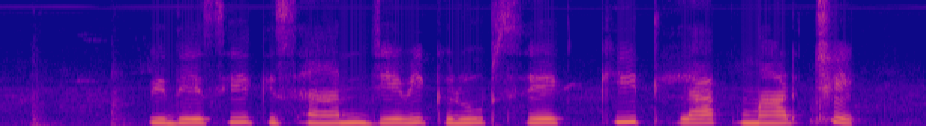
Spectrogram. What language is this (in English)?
Magahi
